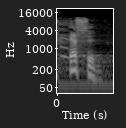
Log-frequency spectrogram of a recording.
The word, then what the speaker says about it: Hesed: Remember when we talked about Hesed, and we tried to say it like Jewish people do with a little bit of chutzpah? So you got to get the in there. So Hesed, you go Hesed.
